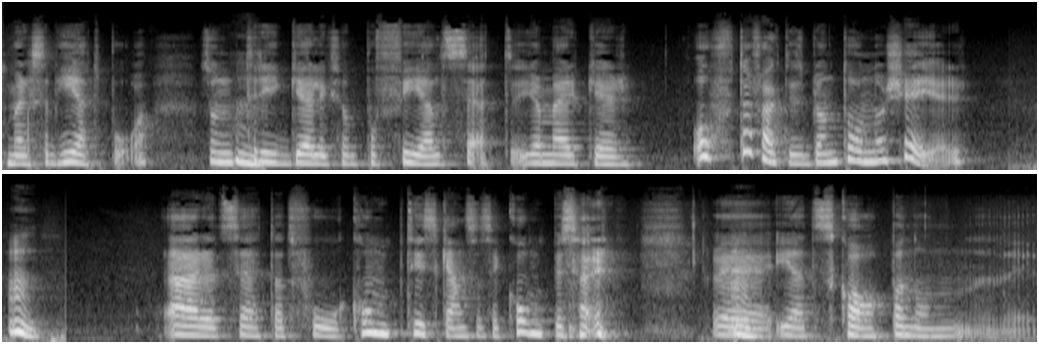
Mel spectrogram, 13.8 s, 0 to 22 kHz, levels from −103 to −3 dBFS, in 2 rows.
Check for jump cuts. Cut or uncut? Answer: uncut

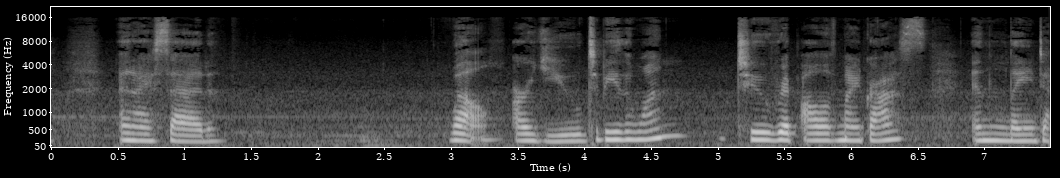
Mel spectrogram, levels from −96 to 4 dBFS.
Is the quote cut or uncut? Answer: cut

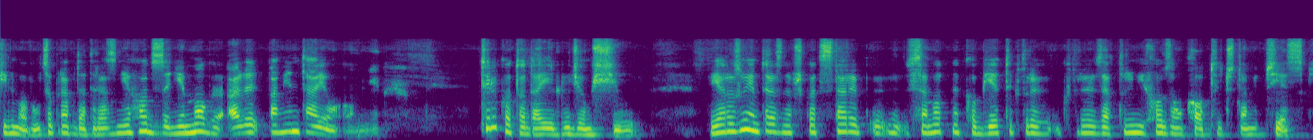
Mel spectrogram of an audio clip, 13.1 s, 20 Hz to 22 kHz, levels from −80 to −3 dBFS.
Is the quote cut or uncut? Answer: uncut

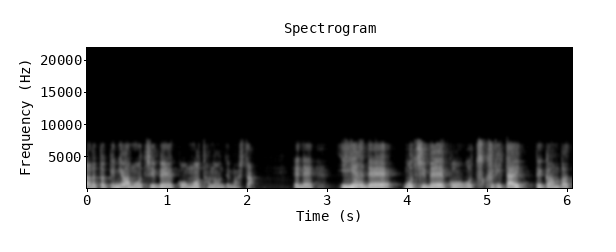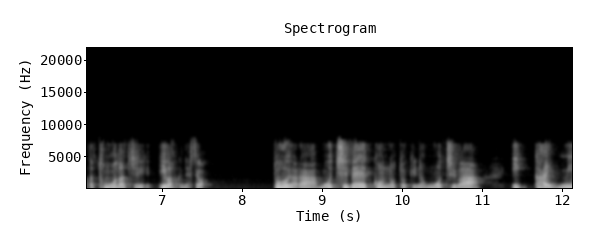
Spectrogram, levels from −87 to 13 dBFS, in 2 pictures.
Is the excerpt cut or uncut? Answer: uncut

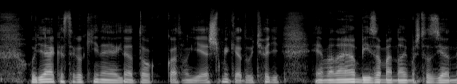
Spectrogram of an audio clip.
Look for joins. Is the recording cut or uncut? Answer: cut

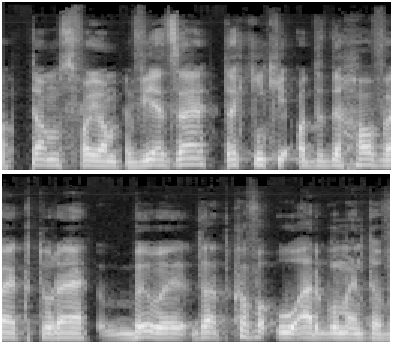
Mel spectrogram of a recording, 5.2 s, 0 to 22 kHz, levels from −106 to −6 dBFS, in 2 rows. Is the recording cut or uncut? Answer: cut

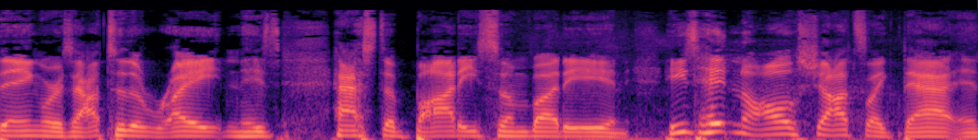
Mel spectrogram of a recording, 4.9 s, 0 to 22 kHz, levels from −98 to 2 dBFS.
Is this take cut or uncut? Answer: uncut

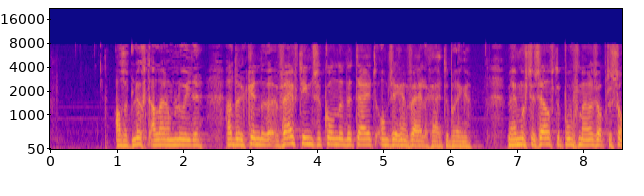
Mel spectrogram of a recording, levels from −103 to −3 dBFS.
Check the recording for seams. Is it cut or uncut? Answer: uncut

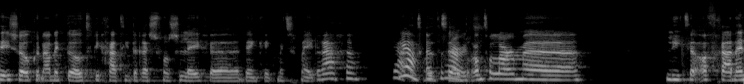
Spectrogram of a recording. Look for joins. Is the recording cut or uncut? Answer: cut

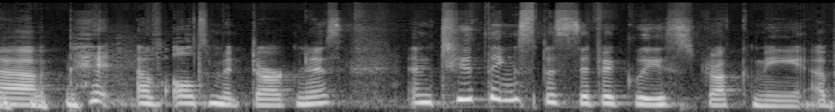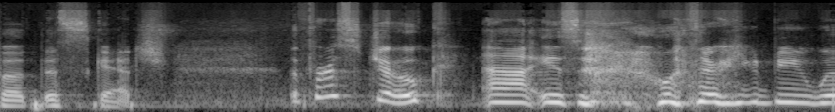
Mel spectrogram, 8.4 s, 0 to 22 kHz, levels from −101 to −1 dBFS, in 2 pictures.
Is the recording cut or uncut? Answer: uncut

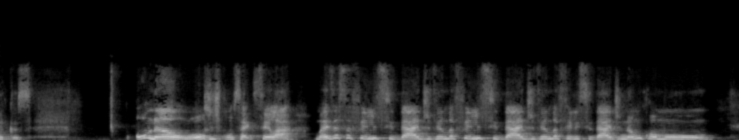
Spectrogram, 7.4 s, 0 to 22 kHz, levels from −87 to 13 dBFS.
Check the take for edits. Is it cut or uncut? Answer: cut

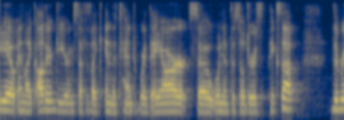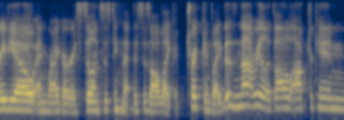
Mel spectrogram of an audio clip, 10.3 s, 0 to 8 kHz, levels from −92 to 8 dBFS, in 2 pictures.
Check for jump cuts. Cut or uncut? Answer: uncut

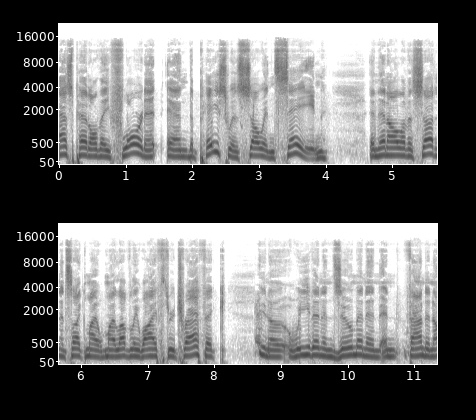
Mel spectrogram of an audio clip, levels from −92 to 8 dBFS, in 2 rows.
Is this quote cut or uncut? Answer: cut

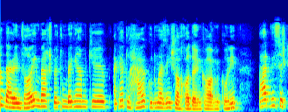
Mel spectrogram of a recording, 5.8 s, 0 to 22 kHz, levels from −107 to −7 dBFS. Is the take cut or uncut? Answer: uncut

